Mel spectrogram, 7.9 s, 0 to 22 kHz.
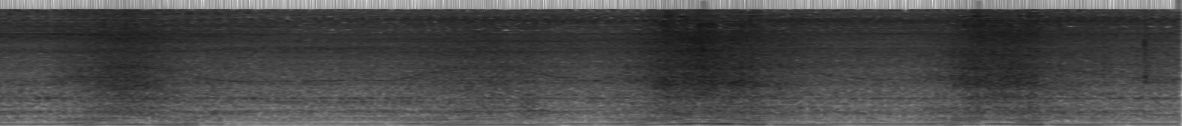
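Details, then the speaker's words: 1.3L four-cylinder from a 1999 Suzuki Swift (113,000 miles), new gaskets, timing belt and water pump, hovercraft conversion, belt drive disengaged: three clean rev blips with intake hiss on each, no knocks or misses; healthy revving. "you can hear a little bit of suction of the intake here not sure it come through on video camera but it uh looks pretty good sounds good"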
